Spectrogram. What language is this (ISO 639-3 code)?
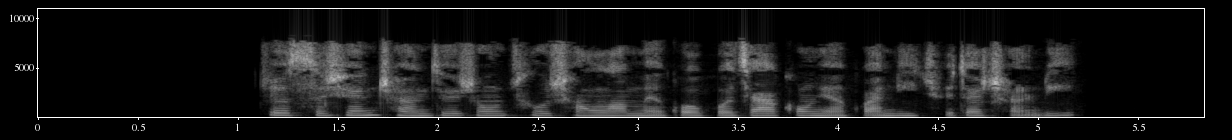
zho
